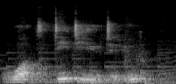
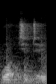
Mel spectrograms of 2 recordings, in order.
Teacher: if we say what did you do that also contracts to what you do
